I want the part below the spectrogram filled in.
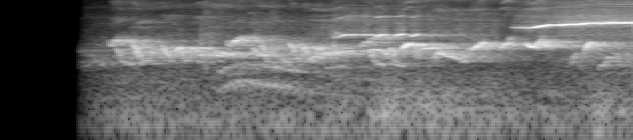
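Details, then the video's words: Bornean white-rumped shama (murai batu Borneo/Kalimantan), kept bird during a training session; a continuous run of varied, warbled notes in a mid-to-high register, ending with a long, thin, steady high whistle. "LATIHAN BERSAMA BURUNG MURAY BATU BORNEO"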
